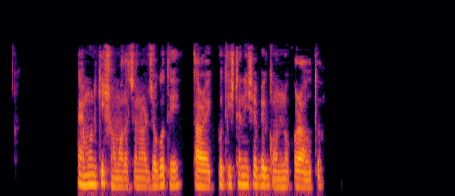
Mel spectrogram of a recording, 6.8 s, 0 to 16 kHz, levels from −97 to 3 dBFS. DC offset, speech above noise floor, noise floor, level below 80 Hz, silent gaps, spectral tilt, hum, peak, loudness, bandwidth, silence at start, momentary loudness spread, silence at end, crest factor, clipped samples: under 0.1%; over 70 dB; under -90 dBFS; -60 dBFS; 2.74-2.89 s, 3.23-3.27 s; -5 dB/octave; none; -4 dBFS; -21 LUFS; 7.8 kHz; 1.15 s; 7 LU; 2 s; 20 dB; under 0.1%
